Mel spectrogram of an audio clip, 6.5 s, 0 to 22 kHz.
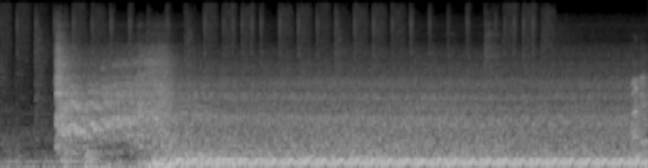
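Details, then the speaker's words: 2008 Ford F-350 6.4L Powerstroke diesel after belt tensioner replacement: turns over, fires promptly and settles into a steady, even idle with no squeal or knock; normal start and idle. Power steering pulley still slightly wobbly. "I sort of said, "Let's see how she sounds." She sounds healthy. That looks good."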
